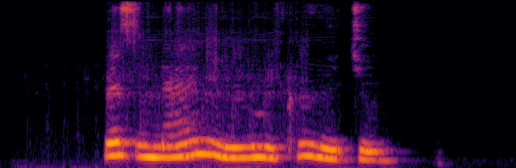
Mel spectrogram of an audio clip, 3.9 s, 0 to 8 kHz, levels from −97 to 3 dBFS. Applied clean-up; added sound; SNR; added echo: neural separator model SepFormer DNS4.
